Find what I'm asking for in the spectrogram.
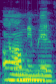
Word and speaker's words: Omnimover: This is a very similar ride to The Seas with Nemo and Friends, which is a dark Omnimover. Is that how you pronounce it? – Mm-hmm. Omnimover.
